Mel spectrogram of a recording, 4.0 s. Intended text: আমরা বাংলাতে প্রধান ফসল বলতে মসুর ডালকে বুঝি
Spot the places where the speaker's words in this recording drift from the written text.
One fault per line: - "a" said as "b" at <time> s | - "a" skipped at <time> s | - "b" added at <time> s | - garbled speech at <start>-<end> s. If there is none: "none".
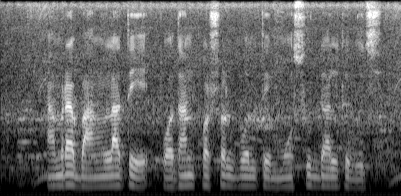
none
